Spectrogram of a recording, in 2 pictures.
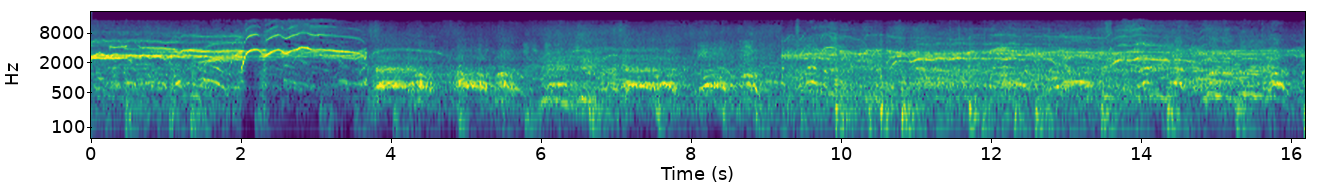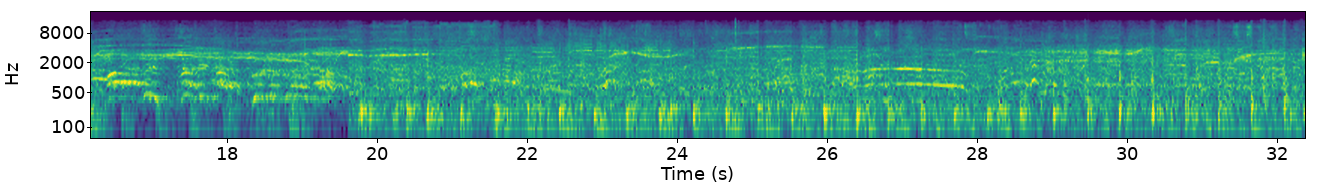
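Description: A large crowd shouting and chanting slogans. About two-thirds of the way through, a steady beat of about two strokes a second joins in.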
